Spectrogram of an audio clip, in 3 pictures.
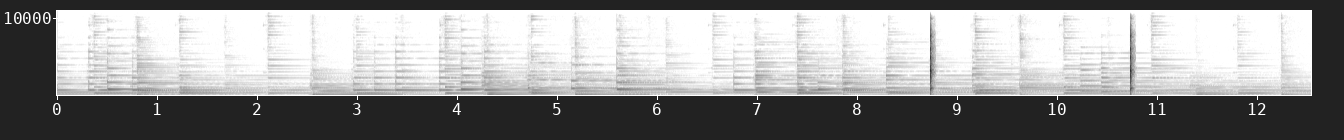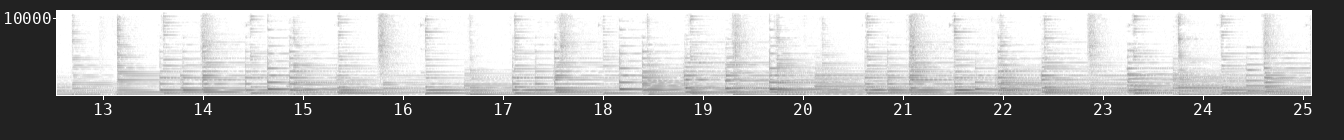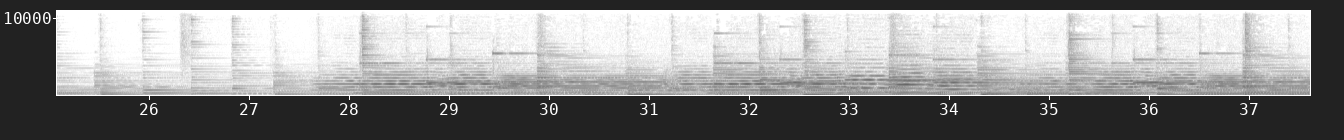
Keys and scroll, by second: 3.1 ctrl+=, 22.0-24.4 typing.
